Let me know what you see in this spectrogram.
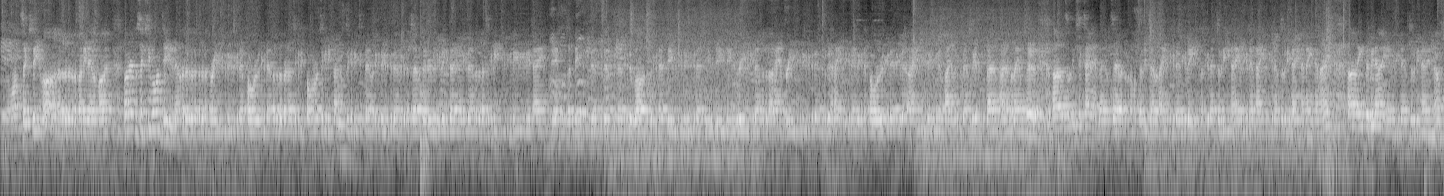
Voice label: public places cattle sale auction auctioneer microphone missouri usa; felix blume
